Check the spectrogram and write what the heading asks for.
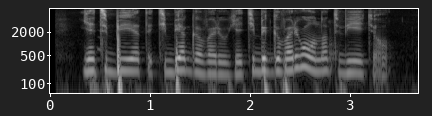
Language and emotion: Russian, angry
